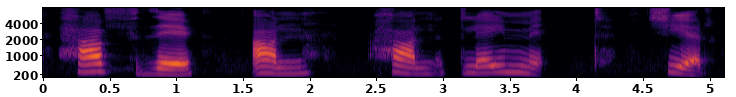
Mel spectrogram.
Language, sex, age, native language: Icelandic, female, 7, Slovak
